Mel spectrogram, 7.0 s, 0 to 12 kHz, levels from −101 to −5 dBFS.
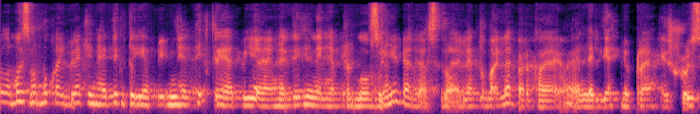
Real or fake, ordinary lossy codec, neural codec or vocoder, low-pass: fake; AAC, 64 kbps; codec, 24 kHz, 1.5 kbps, HILCodec; 10.8 kHz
